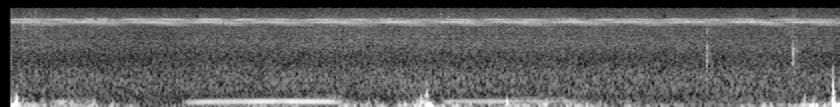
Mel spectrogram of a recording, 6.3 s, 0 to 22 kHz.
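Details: Homozygous polled Hereford, calved September 2014, moos twice on a ranch: a long steady low tone, then a shorter one about two seconds later, with a constant high electrical whine and a few faint knocks.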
